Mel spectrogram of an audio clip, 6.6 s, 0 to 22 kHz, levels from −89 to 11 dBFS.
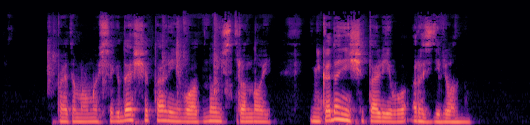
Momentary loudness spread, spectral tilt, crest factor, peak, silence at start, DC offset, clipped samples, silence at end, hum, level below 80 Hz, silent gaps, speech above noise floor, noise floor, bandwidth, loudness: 9 LU; -5 dB/octave; 18 dB; -2 dBFS; 0.6 s; under 0.1%; under 0.1%; 0.75 s; none; -56 dBFS; none; 58 dB; -76 dBFS; 14 kHz; -19 LUFS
